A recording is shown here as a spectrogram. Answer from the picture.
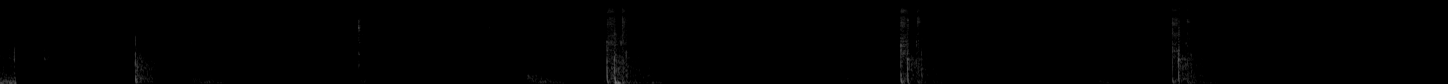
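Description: Mostly near silence, broken by five faint, short clicks or knocks spaced about two to three seconds apart.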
